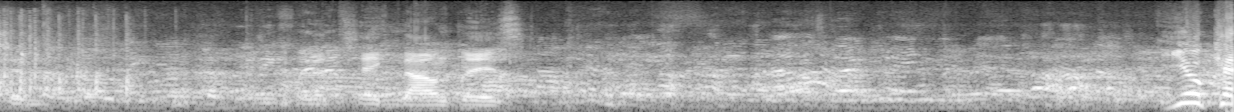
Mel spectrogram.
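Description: Many people talking at once: overlapping chatter of several small groups speaking simultaneously.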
